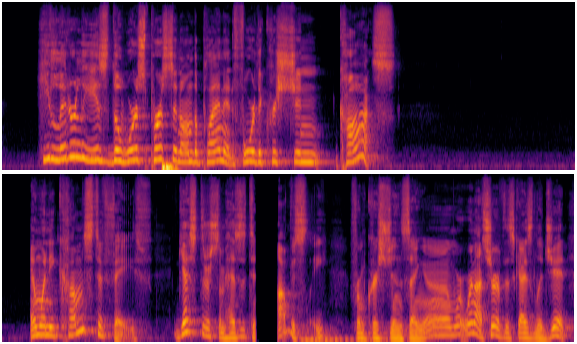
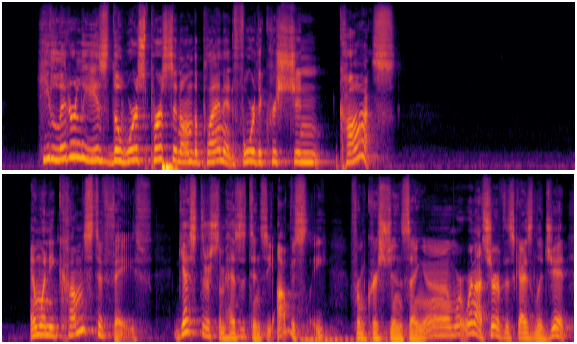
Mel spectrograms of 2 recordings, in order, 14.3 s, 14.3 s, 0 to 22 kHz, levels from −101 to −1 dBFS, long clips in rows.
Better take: second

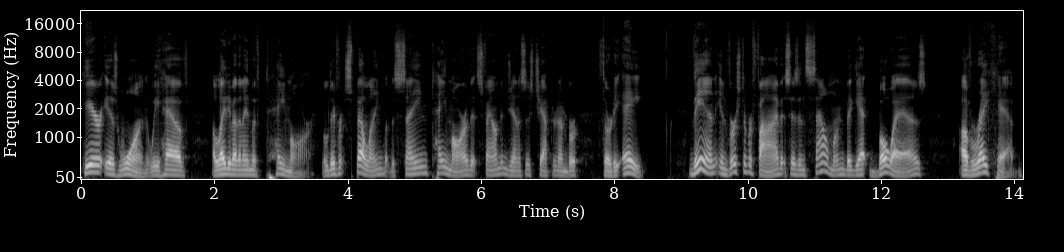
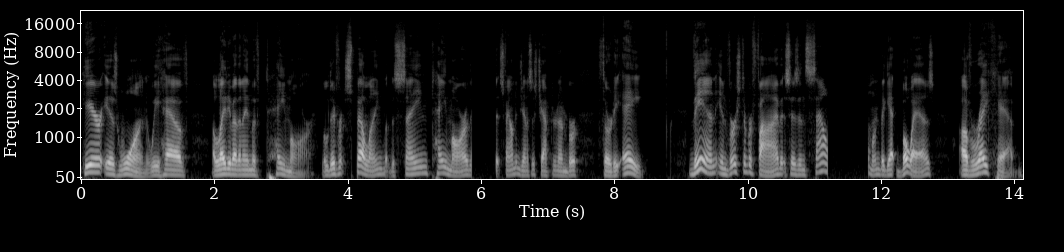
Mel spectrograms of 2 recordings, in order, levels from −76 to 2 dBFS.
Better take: first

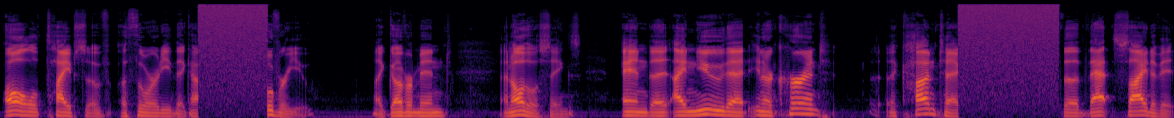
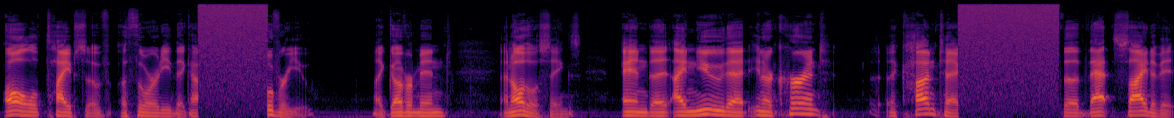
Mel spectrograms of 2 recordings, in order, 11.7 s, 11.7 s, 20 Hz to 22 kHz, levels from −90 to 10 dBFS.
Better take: neither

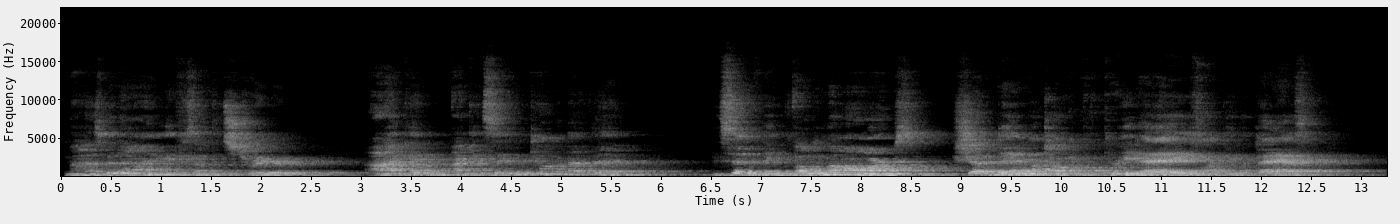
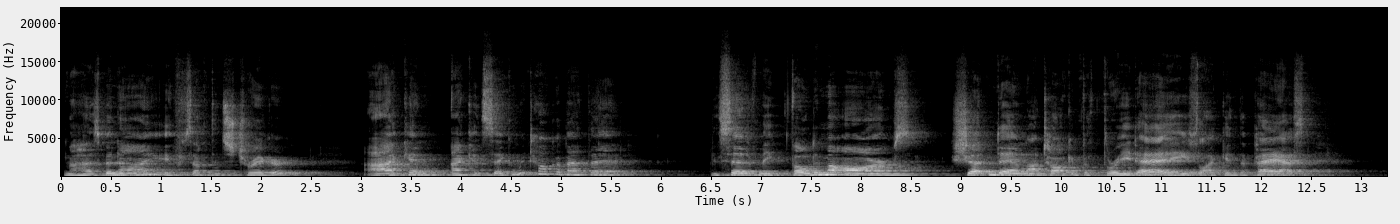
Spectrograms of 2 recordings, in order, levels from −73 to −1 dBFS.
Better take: second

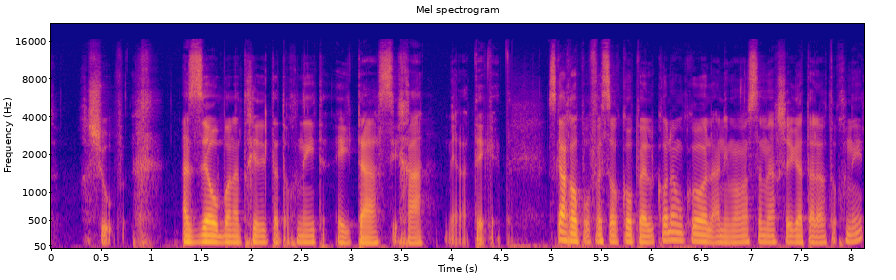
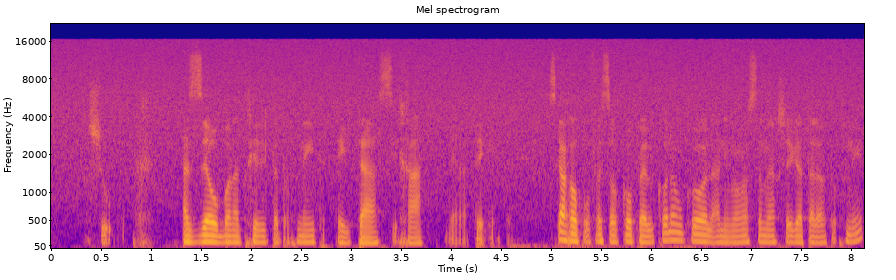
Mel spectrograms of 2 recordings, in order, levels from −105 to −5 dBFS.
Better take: first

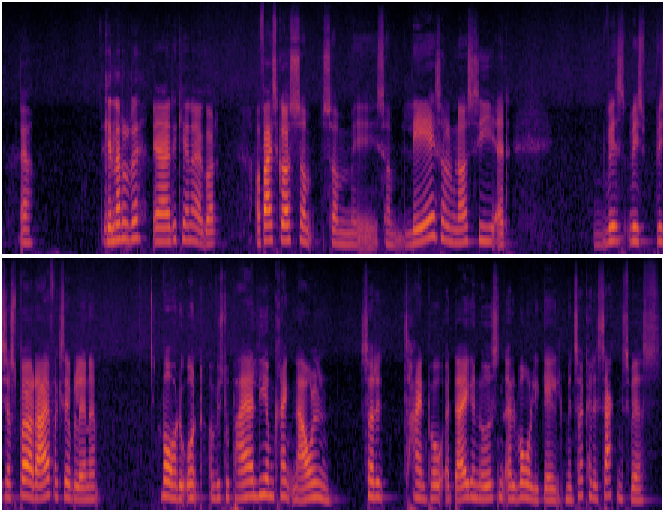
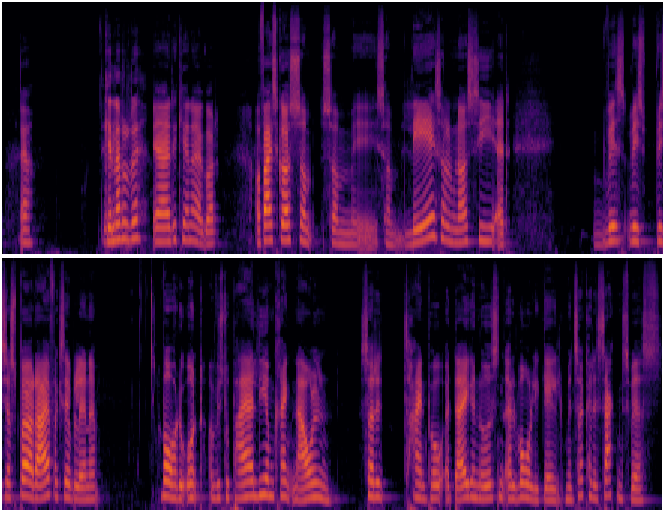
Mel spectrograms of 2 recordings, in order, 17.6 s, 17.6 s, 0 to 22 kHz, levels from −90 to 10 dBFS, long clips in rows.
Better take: second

